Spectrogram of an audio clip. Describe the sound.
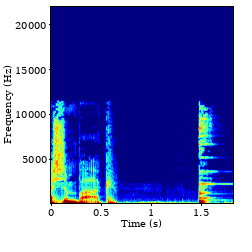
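Wine glasses holding 2004 Black Opal Australian Merlot clink together in a toast, a cluster of quick bright taps followed by a single ringing clink that lingers briefly, with brief voices at the start.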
